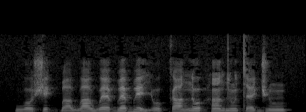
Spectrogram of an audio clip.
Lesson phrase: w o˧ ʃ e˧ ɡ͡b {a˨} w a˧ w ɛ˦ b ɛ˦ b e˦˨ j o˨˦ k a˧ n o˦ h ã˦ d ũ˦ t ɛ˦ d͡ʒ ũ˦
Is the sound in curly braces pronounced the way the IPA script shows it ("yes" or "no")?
yes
